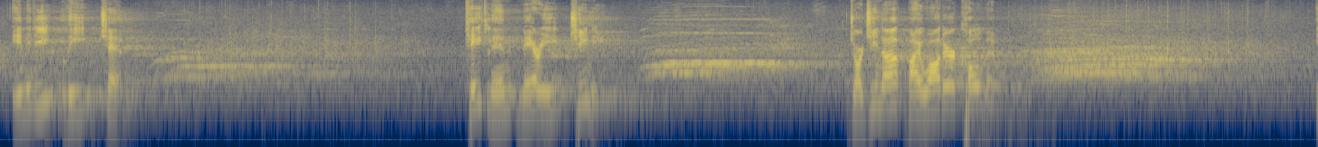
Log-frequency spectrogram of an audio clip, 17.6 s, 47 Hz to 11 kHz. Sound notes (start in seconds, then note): 2.0 graduates cheer; 2.3 audience applauds; 8.5 graduates cheer; 13.6 graduates cheer; 13.7 audience applauds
